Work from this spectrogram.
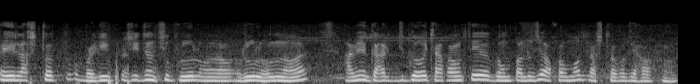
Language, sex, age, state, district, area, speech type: Assamese, male, 60+, Assam, Nalbari, rural, spontaneous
